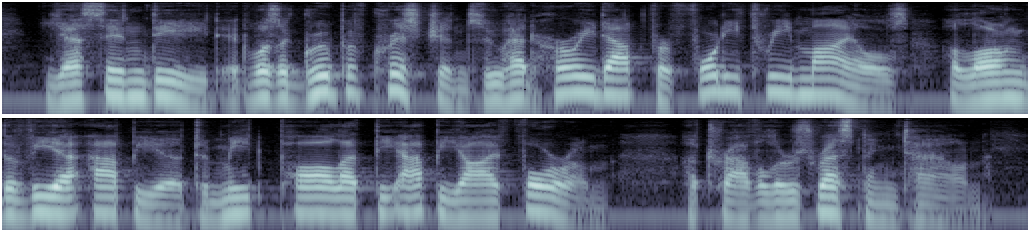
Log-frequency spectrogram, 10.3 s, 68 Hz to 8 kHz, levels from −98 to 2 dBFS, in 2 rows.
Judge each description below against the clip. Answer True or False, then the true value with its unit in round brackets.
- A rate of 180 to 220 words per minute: True (185 wpm)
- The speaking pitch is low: True (130 Hz)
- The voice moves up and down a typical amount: True (3.8 semitones)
